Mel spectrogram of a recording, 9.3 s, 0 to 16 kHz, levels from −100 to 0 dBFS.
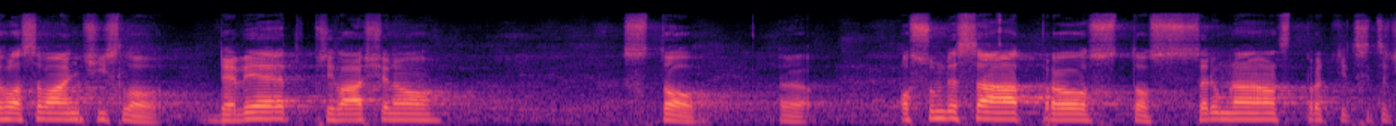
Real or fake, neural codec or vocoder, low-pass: fake; vocoder, 24 kHz, 100 mel bands, Vocos; 10.8 kHz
